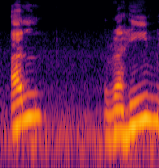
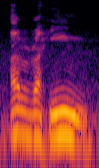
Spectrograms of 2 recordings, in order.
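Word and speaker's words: الرحيم: practice नहीं करेंगे रहीम अल रहीम ही था लेकिन लाम गिर गया अर रहीम अब समझ में आया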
